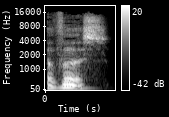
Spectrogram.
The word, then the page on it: averse: British English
